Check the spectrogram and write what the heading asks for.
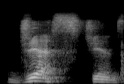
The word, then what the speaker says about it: suggestions: The first G is a hard G. Gestions. The second G is the John G. We call this the hard and soft G.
